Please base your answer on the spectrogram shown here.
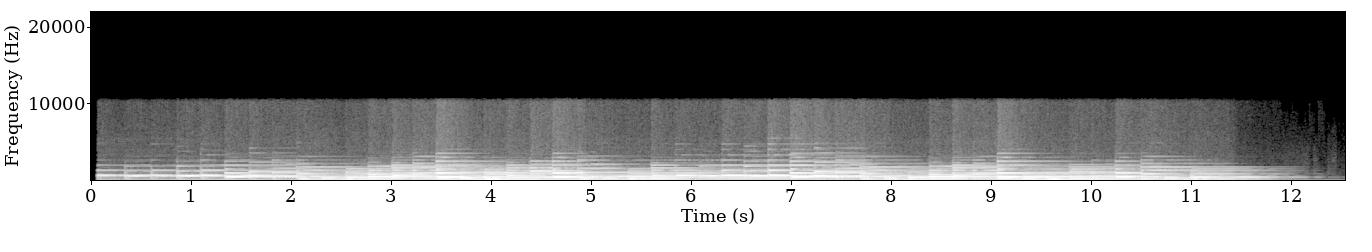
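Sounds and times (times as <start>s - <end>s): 
piano: 0.0s - 12.5s.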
